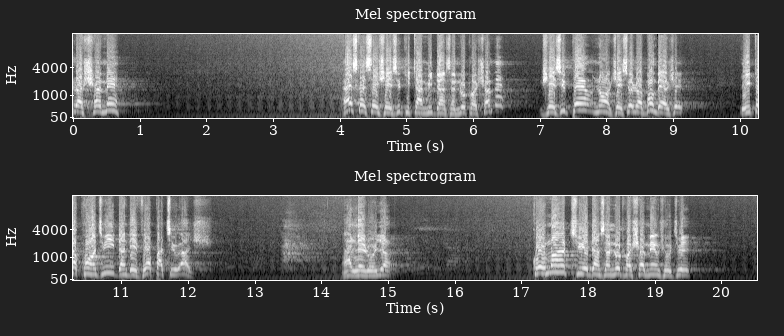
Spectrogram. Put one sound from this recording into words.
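An elderly man speaks with animation through a microphone, in short bursts with pauses.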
